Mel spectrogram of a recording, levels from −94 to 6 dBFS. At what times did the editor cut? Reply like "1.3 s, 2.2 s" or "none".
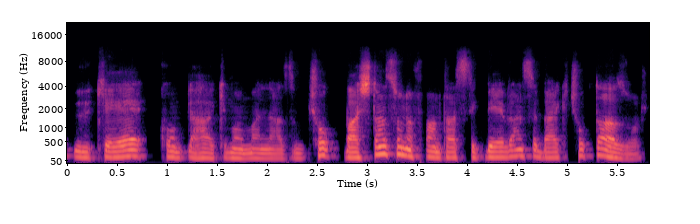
none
